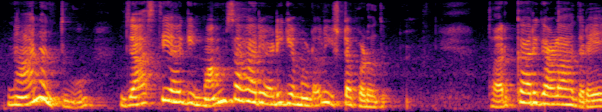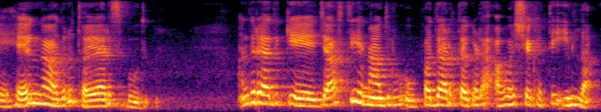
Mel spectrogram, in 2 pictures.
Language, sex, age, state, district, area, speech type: Kannada, female, 45-60, Karnataka, Tumkur, urban, spontaneous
